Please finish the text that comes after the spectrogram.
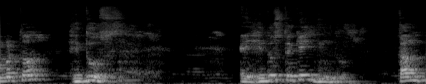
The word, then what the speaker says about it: হিন্দু: হিদুস এই হিদুস থেকেই হিন্দু কারণ পার্সিকদের উচ্চারণে স এর উচ্চারণ ছিল না ওরা সকে হ উচ্চারণ করতো এজন্য সিন্ধুকে ওরা বলতো হিদুস এই হিদুস থেকেই হিন্দু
